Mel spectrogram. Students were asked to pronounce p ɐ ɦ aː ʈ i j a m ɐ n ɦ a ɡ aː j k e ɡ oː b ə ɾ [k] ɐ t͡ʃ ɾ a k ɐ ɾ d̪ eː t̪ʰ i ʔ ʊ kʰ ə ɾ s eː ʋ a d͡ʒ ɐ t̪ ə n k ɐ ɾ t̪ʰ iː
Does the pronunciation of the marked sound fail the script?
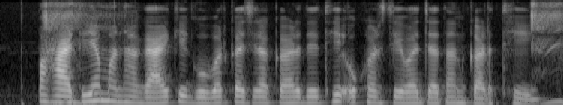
no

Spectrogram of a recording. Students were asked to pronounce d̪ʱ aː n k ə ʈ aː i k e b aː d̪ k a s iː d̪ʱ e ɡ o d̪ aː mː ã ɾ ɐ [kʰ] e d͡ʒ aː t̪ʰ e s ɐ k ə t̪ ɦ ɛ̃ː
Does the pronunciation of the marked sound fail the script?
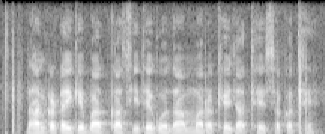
no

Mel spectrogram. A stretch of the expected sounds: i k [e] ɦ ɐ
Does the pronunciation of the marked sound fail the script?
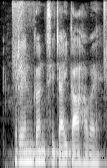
yes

